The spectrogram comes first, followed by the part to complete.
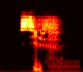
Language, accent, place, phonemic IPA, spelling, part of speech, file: French, France, Lyon, /silf/, sylphe, noun, LL-Q150 (fra)-sylphe.wav
- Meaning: sylph (the elemental being of air)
